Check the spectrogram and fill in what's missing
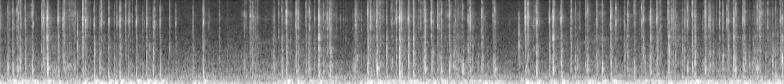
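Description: Both hands tap continuously with their fingertips on the plastic chiclet keys of an Acer laptop keyboard, producing a rapid stream of short, bright clicks with very little ring. The typing briefly slows around the two-, three- and five-second marks, over a steady low hum.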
